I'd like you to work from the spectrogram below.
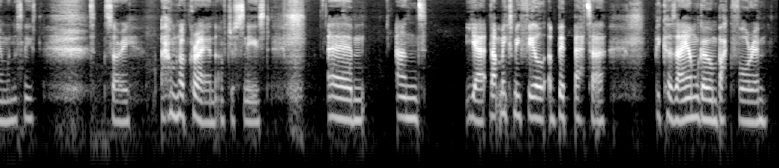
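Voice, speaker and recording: A tired young woman vlogging about her day as a stay-at-home mum. She rambles in a casual, chatty way and fills her pauses with ums. She sounds worn out and run down. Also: lowish voice. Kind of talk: casual vlog chat.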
